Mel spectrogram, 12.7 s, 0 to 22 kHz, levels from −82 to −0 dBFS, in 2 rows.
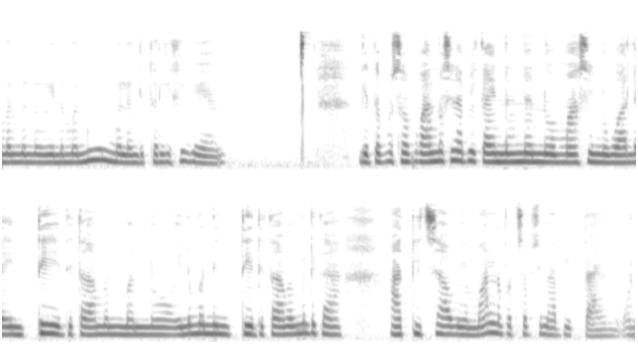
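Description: The speech appears to have been encoded with MP3 compression, likely at a low bitrate around 40 kbps. Starved of bits, the encoder removed everything above 10.6 kHz and let weak frequency lines flicker on and off, so the whole clip sounds dull, watery and swirly, with smeared consonant attacks.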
